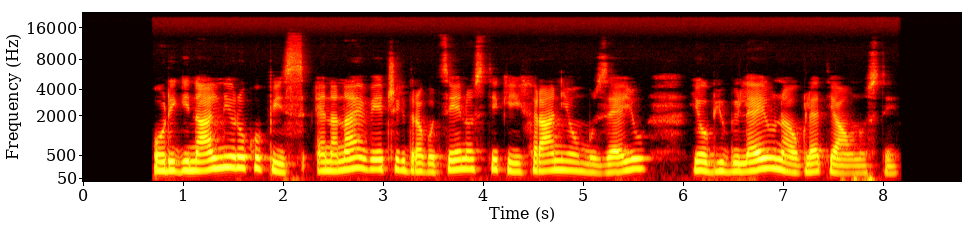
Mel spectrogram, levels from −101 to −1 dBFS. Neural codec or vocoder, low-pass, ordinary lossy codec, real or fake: vocoder, 44.1 kHz, 128 mel bands every 512 samples, BigVGAN v2; 19.8 kHz; none; fake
